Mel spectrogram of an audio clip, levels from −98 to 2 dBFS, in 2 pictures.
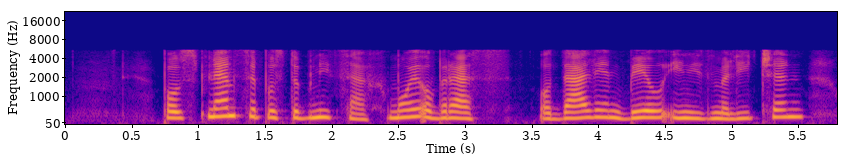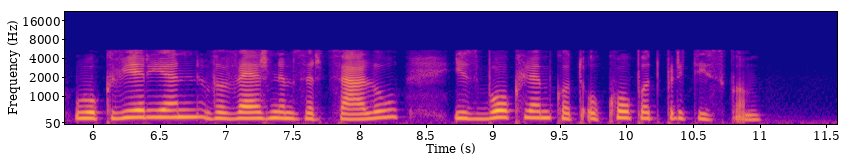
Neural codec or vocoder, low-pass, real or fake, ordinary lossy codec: codec, 16 kHz, 2 kbps, FunCodec, trained on LibriTTS, 25 frames a second; 5.4 kHz; fake; MP3, 48 kbps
